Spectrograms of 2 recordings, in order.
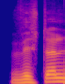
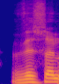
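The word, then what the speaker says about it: whistle: व्हिस्टल नहीं बोलते, सीटी बजाना, व्हिस्टल नहीं होता, व्हिसल होता है।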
